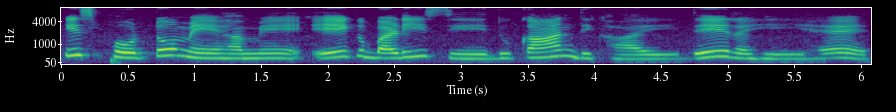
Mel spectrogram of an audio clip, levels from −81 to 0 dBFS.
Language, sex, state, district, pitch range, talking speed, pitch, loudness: Hindi, female, Bihar, West Champaran, 205-280 Hz, 120 wpm, 225 Hz, -17 LUFS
